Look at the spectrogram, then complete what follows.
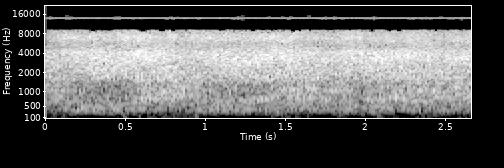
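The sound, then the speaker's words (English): A crowd at a wrestling match, fired up by a wrestler's move, cheers and roars steadily, a loud, dense wash of voices that holds at full volume for the whole stretch, with no single speaker standing out. “He got the crowd fired up on that one.”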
